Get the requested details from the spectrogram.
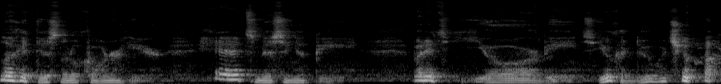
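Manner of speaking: soft, easygoing, gentle TV painter delivery. Spreading out beans, the speaker talks to viewers in a soft Bob Ross voice. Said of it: "I'm doing that soft voice again".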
